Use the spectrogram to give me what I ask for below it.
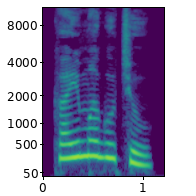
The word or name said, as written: ಗಮ್ಮಕುಚ್ಚು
